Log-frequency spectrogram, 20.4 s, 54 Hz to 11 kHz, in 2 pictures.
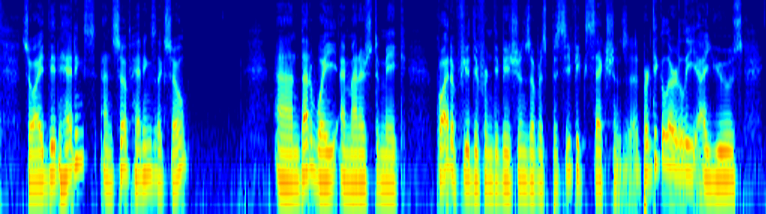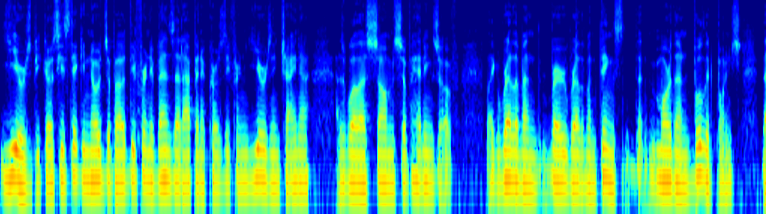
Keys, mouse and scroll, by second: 0.1 Escape, 0.2 k, 1.4 j, 2.3 j, 6.9 k, 8.2 j, 10.2 j, 11.7 k, 12.8 j, 14.2 k, 17.4 j, 18.0 k, 19.7 j.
